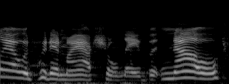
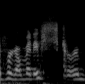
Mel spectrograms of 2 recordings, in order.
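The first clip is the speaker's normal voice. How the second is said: ordinary talk, nothing marked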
